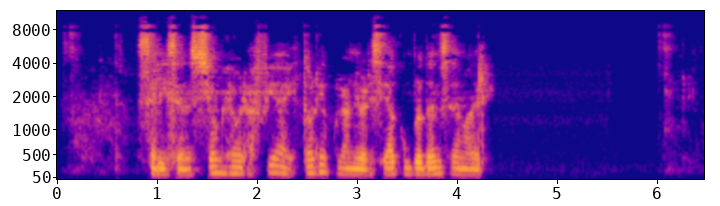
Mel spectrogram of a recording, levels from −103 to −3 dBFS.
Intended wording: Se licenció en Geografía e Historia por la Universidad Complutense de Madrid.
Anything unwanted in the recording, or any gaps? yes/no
no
